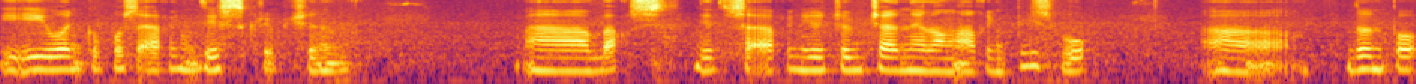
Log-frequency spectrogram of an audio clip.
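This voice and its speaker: The woman is soft-spoken and keeps to a fairly slow pace. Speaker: YouTuber teaching earning apps. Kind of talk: tutorial.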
